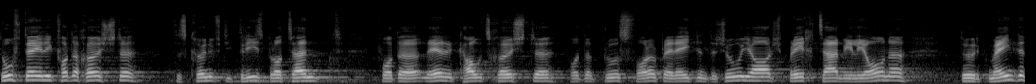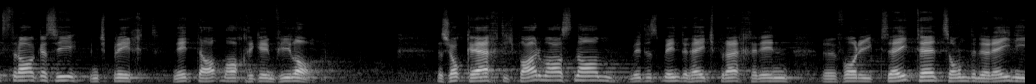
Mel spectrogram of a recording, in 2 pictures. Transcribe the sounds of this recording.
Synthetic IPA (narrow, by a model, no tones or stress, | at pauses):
tuːftɛɪlikfɔdəχœʃtə | d̥ɑskʰχʏnftiɡ̚d̥̪ɾiːs̚pɾɔt͡sænt | fɔdəleːɾəɾkʰhɑʊtsχœʃtəfɔdəpɾusfɔb̥ɛɾɛɪt̪əndəʃuːəjɑːɾʃpɾɪχ̚t͡sæːmiljoːnə | d̥ʊɾkmɛɪndət͡st̪ɾɑːɡəsiːɛntʃpɾɪχtnɪt̚d̥əɑpmɑχiɡəɪmfiːlɑːk | ɛsɪʃokʰɛæχtiʃpɑːɾmɑːsnɑːmʋɪdɑsmɪnd̪əɾhɛɪtʃpɾæχəɾɪnfɔɾiksɛɪthɛtsɔnd̪ənəɾɛɪni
